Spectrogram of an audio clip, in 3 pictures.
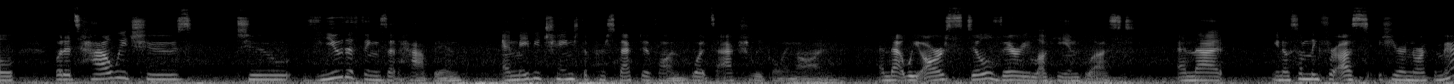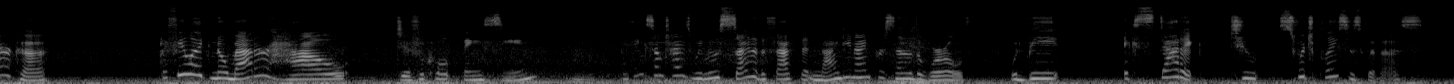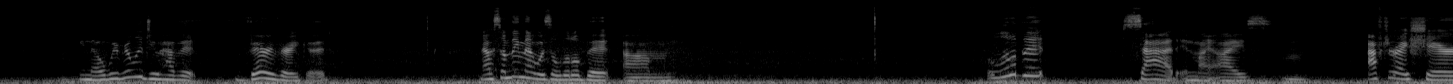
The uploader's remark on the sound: Carcast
